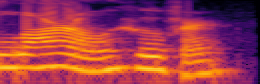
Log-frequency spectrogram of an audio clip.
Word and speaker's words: Laurel Hoover: It's Laurel Hoover. Right. Okay. You got to roll your Rs.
